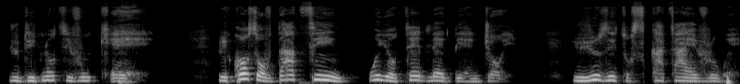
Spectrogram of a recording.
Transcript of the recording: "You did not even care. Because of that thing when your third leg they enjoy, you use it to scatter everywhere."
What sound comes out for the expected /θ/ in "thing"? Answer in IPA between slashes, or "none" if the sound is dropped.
/t/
